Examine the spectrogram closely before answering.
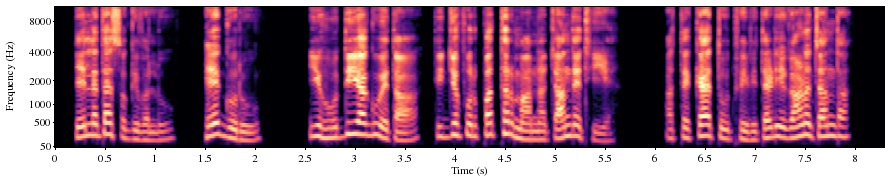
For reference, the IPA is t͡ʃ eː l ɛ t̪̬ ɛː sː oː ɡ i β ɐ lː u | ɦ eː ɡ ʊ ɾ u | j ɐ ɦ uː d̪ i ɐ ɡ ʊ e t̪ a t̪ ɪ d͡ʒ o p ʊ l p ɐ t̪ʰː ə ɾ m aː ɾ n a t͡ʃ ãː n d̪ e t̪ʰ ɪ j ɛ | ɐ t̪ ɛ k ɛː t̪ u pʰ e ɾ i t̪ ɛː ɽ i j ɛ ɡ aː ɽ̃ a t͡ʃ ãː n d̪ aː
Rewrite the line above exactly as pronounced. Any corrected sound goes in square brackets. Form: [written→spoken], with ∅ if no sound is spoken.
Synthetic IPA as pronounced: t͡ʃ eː l ɛ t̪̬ ɛː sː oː ɡ i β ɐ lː u | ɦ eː ɡ ʊ ɾ u | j ɐ ɦ uː d̪ i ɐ ɡ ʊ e t̪ a t̪ ɪ d͡ʒ o p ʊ [l→ɾ] p ɐ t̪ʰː ə ɾ m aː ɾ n a t͡ʃ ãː n d̪ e t̪ʰ ɪ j ɛ | ɐ t̪ ɛ k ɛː t̪ u pʰ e ɾ i t̪ ɛː ɽ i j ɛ ɡ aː ɽ̃ a t͡ʃ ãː n d̪ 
